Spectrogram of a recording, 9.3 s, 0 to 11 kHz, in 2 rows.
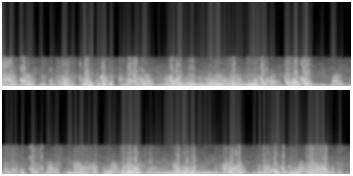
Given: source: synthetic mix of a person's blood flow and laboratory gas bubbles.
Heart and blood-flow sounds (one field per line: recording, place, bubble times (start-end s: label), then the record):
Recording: Doppler ultrasound of blood flow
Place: subclavian vein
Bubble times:
0.00-0.45 s: bubbles
0.52-0.60 s: bubbles
0.63-0.99 s: bubbles
1.02-1.52 s: bubbles
1.55-2.02 s: bubbles
2.15-3.22 s: bubbles
3.25-3.64 s: bubbles
3.75-4.18 s: bubbles
4.49-4.54 s: bubbles
4.67-5.22 s: bubbles
5.35-5.44 s: bubbles
5.52-5.96 s: bubbles
5.99-6.13 s: bubbles
6.21-6.55 s: bubbles
6.60-6.76 s: bubbles
6.95-7.28 s: bubbles
7.48-7.91 s: bubbles
8.05-8.63 s: bubbles
8.70-9.22 s: bubbles
From the record:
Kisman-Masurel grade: 343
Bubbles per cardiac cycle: rolling drumbeat, 9 or more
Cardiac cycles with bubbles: 100%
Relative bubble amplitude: loud (0.450 to 0.775)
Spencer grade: 3 (all of the cardiac periods contain showers or single bubble signals, but not dominating or overriding the cardiac motion signals)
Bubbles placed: anywhere in the cardiac cycle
